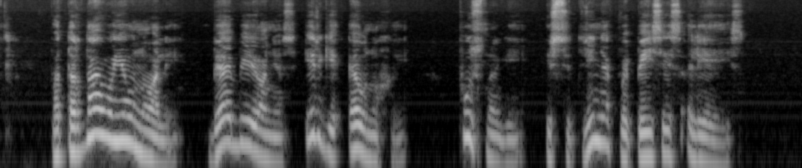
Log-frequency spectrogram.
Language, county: Lithuanian, Kaunas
